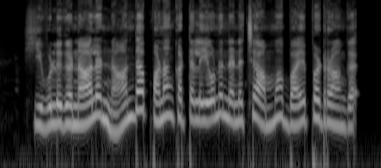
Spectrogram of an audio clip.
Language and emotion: Tamil, sad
